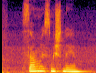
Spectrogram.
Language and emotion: Russian, neutral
